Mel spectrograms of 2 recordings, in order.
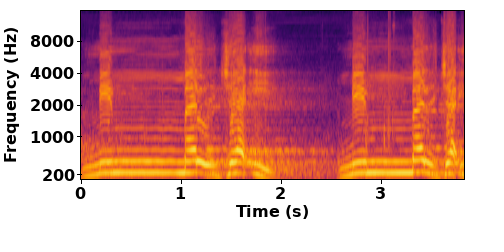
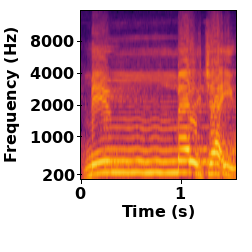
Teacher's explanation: So Nun coming before Mim. And we are going to pronounce it as though we are having mim that is having shadda, but we are adding nasalization. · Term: assimilation with nasalization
